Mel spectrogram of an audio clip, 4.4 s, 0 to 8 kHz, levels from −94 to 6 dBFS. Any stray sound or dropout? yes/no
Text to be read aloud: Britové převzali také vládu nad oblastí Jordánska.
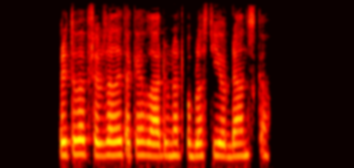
no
